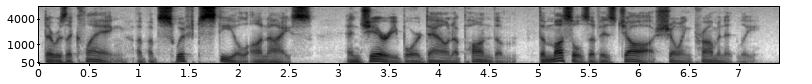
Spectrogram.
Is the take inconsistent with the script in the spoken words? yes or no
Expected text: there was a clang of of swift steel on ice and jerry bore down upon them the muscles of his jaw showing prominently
no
